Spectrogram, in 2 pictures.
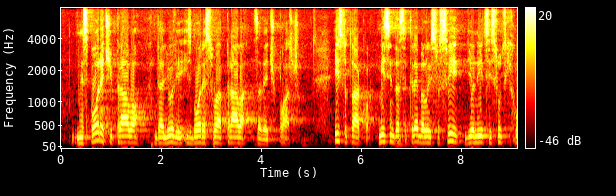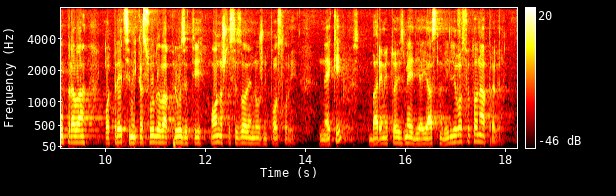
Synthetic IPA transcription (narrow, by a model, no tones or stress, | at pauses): nespo̞ɾet͡ɕipɾaːʋo̞d̪aʎuːd̪iizbo̞ɾesʋo̞japɾaːʋazaʋe̞t͡ɕu̥plˠa̰ːt͡ʃu̥ | ist̪o̞t̪akʰo̞̰mislimd̪aset̪ɾe̞balisusʋid̪io̞niːt̪sisut̪skixupɾaʋapot̪̚pɾe̞t̪sje̞d̪nikasud̪o̞ʋapɾɛuze̞t̪io̞no̞ʃt̪o̞sezo̞ʋe̞nuːʒnipo̞̰slˠo̰ʋḭ | ne̞ki | baɾemjet̪o̞izme̞ːd̪ijajasnoʋid̪ʎiʋo̞sut̪o̞ːnapɾa̰ʋḭli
